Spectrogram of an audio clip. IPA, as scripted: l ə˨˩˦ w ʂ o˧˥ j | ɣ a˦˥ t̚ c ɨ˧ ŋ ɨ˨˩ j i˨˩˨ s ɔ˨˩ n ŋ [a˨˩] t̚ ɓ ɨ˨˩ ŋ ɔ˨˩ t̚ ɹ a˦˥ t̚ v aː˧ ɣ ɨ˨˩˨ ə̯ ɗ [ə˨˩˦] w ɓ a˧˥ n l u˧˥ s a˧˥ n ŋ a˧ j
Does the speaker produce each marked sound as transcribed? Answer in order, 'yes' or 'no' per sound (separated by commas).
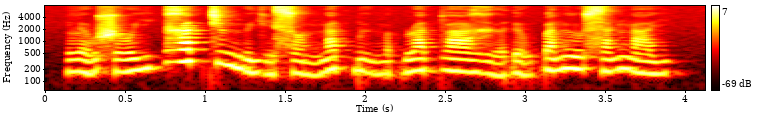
no, yes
